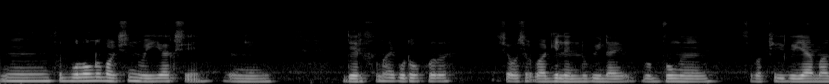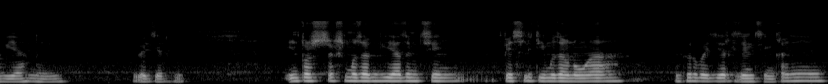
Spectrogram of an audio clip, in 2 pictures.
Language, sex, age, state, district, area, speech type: Bodo, male, 30-45, Assam, Kokrajhar, rural, spontaneous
